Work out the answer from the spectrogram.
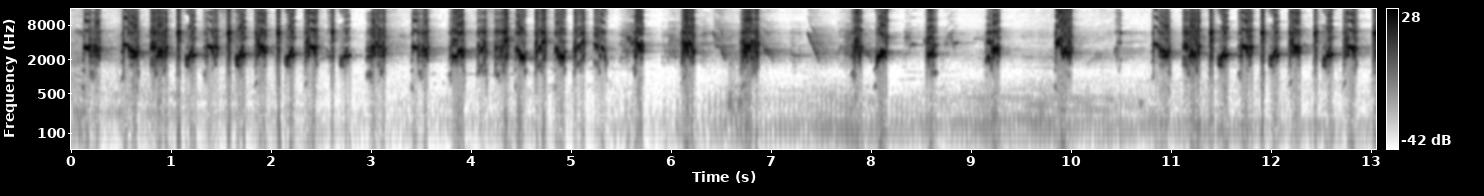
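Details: Thai-type Javan myna pouring out nonstop 'full isian' song suited as a tutor recording: dense bursts of scratchy, rasping chatter in quick succession, a few brief pauses, and a faint low hum in the background.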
